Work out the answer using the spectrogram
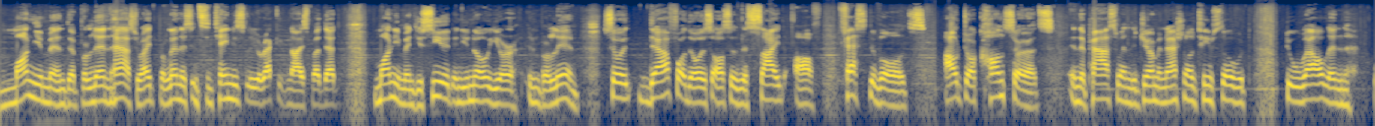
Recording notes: Walking tour of three memorials in Berlin. This auditory experience captures the sound of the present-day cityscape with its traffic and tourist chatter.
